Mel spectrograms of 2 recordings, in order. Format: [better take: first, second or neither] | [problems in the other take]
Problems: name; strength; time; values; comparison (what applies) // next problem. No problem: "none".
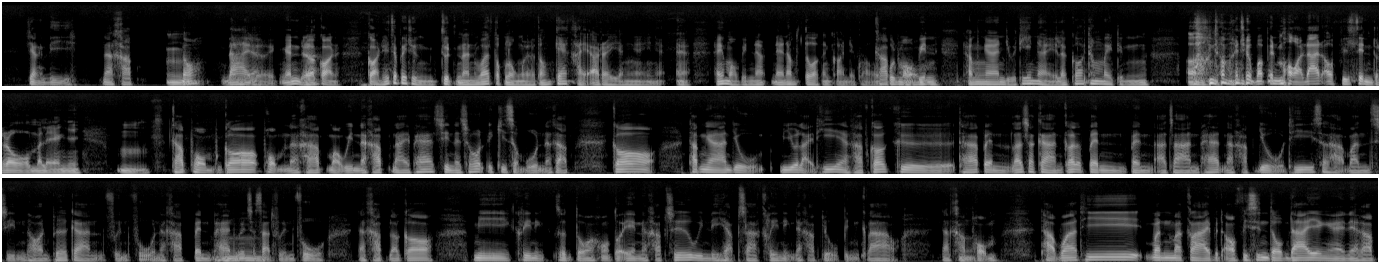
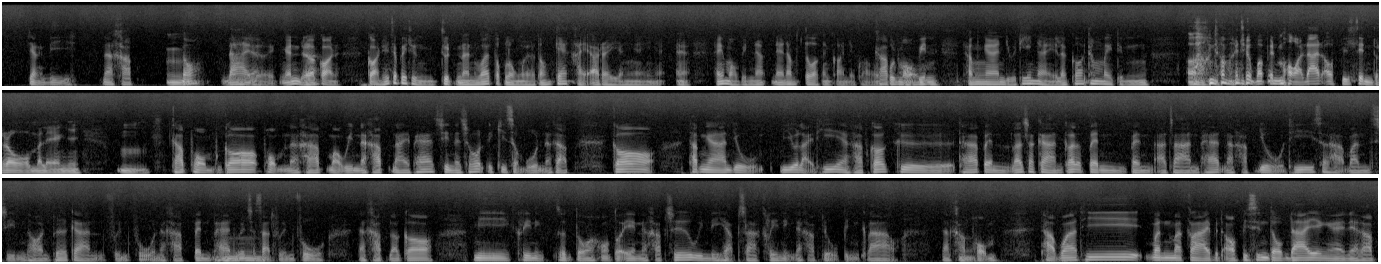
first | hiss; loud; throughout; 4 dB below the speech; faint in the first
